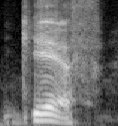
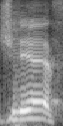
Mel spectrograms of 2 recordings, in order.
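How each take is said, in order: First: It begins with a hard G sound. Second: It begins with a soft J sound. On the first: "it's a hard G when you say" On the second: "he said GIF like the peanut butter"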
